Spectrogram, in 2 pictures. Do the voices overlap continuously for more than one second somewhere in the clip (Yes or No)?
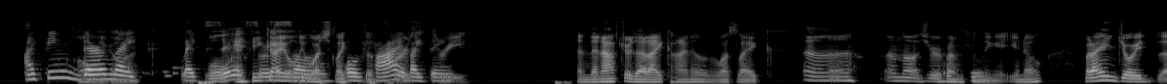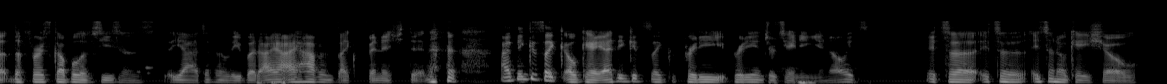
Yes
